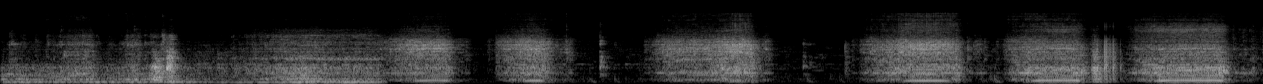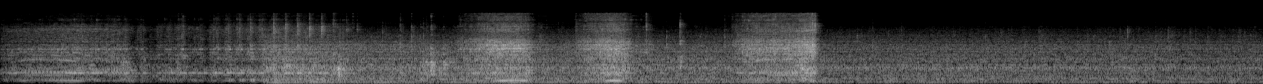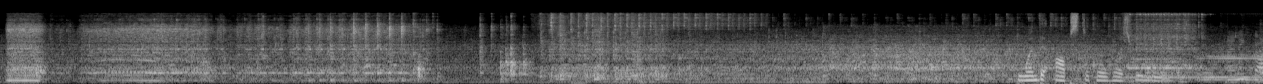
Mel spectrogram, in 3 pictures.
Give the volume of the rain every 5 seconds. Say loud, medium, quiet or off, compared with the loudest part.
off, off, off, medium, medium, medium, loud, loud.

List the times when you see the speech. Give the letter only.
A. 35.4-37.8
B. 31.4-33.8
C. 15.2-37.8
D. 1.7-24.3
A.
